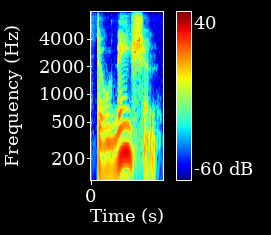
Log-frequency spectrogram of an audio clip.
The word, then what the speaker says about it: donation: But if the word is donation, the shun makes the syllable before stressed, and now it's donation.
